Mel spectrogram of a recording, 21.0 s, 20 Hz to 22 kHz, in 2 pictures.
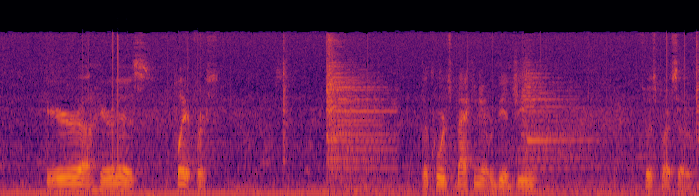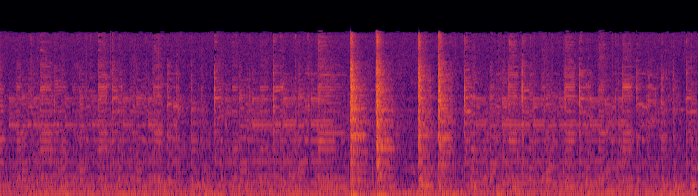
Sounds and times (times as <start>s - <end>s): Guitar: 0.0s - 20.9s.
